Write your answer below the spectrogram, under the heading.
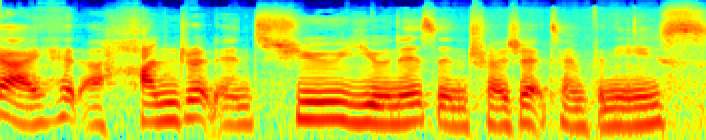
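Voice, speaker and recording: Against noticeable background noise, a woman speaks at a moderate pace with ordinary pitch variation. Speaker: real estate agent. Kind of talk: interview. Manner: high energy.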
